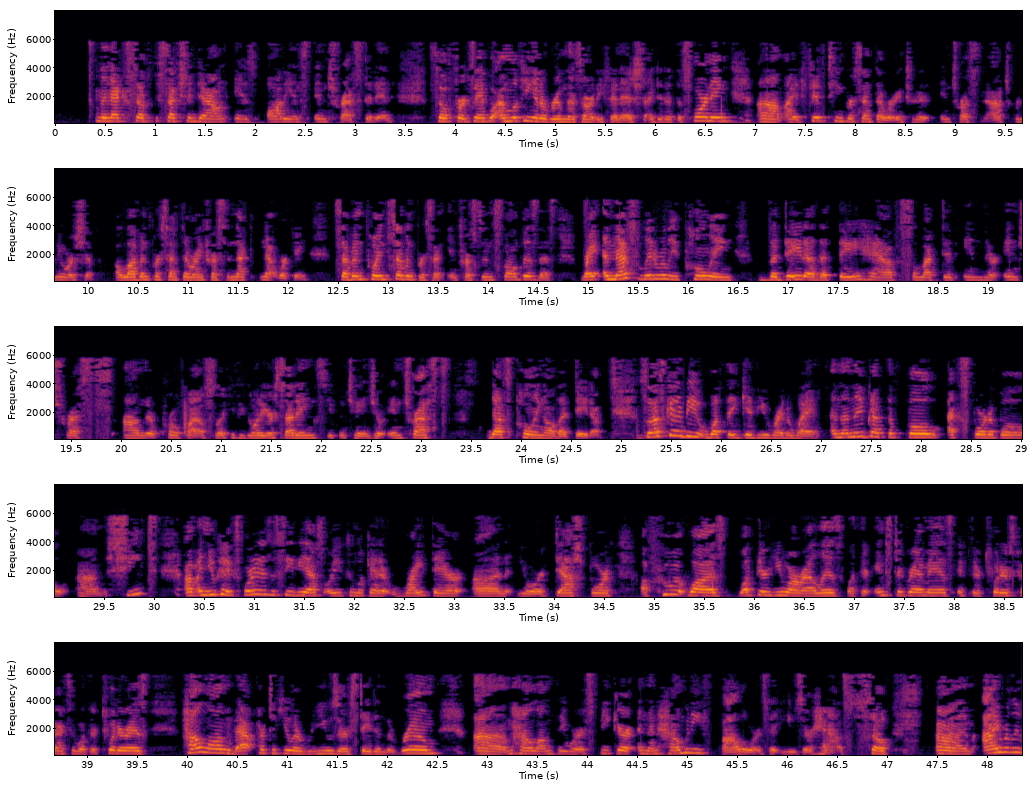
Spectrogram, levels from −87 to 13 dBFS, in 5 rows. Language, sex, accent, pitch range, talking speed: English, female, American, 190-245 Hz, 210 wpm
